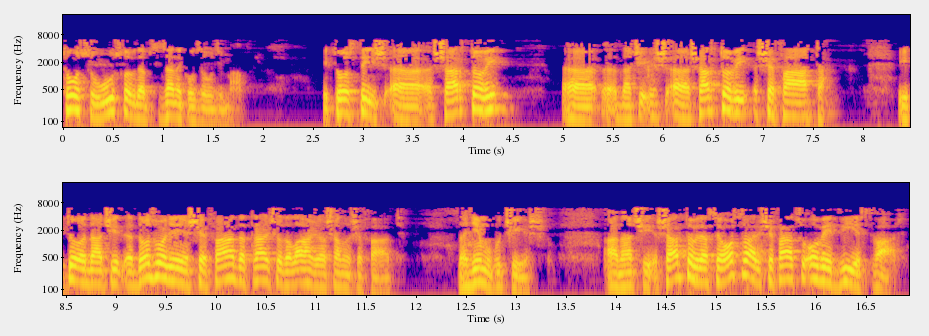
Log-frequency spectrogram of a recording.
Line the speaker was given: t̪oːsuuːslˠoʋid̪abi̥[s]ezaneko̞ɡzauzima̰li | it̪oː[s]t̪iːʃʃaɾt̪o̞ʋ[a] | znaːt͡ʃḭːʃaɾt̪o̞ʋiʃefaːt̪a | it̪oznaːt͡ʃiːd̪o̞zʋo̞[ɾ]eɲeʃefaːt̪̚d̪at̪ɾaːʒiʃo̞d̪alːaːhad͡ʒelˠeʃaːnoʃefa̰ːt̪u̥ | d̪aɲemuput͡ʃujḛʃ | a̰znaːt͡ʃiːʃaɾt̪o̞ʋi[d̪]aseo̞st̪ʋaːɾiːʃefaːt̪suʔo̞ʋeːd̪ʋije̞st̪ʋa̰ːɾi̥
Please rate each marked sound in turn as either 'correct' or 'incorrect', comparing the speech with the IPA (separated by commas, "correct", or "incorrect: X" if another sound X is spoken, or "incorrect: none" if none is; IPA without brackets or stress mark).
correct, correct, incorrect: i, incorrect: ʎ, correct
